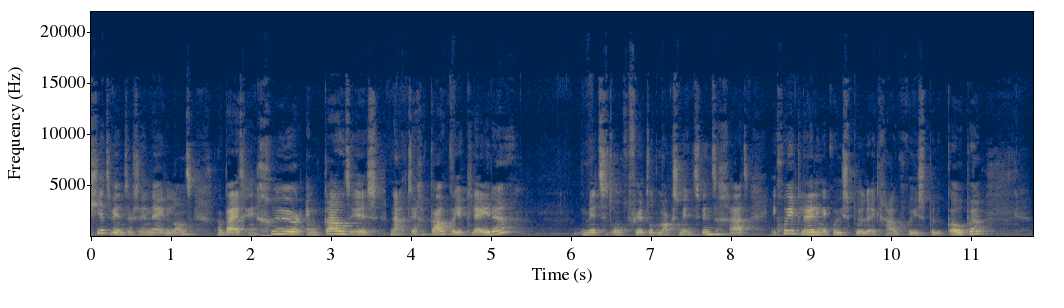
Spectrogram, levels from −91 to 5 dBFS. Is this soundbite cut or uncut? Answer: cut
